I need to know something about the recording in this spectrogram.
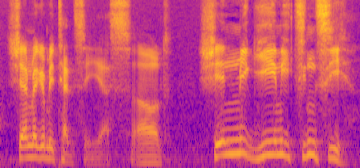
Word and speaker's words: Shin Megami Tensei: I don't even know how you pronounce it. Shin Megami Tensei? Shin Megami Tensei, yes.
